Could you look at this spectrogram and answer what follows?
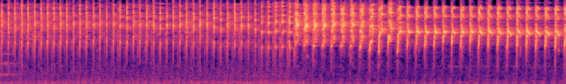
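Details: Lovebird calling a rival with a long ngekek trill: a rapid, sustained chatter of sharp high notes that grows louder and steadier halfway through, settling into an even, fast-pulsed rattle.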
